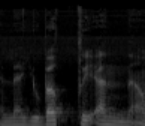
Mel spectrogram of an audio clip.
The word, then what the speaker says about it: لَيُبَطِّئَنَّ: Yeah, la yubatti'anna. And also the ta has a tashdeed and also a kasra.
